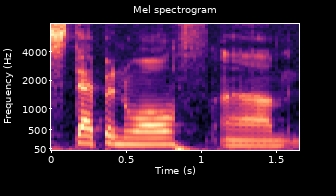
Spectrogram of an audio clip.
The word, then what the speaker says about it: Steppenwolf: how you'd pronounce that it's German so it is Steppenwolf that will be the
